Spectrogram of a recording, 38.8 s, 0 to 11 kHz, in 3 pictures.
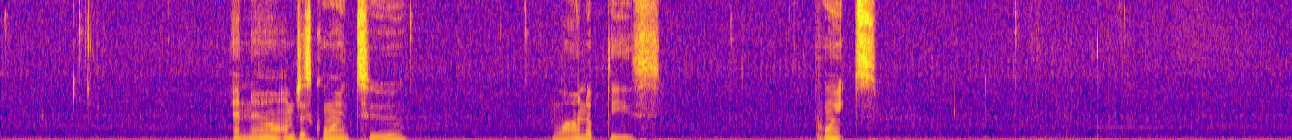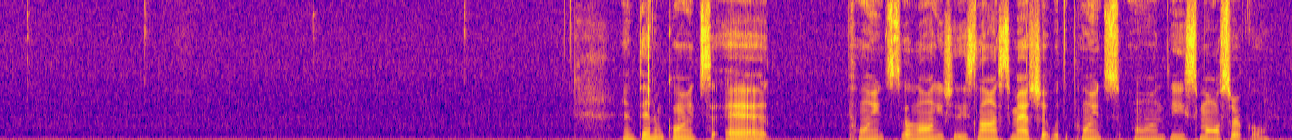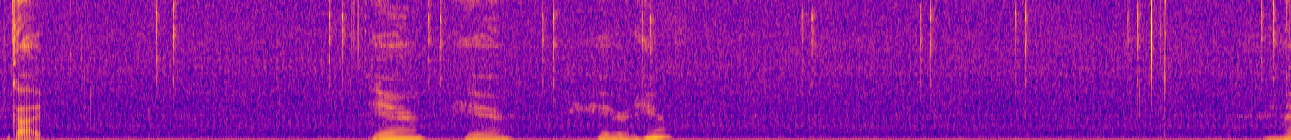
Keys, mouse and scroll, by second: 0.2 click, 2.4-4.1 scroll down 1, 4.1-38.7 drag.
